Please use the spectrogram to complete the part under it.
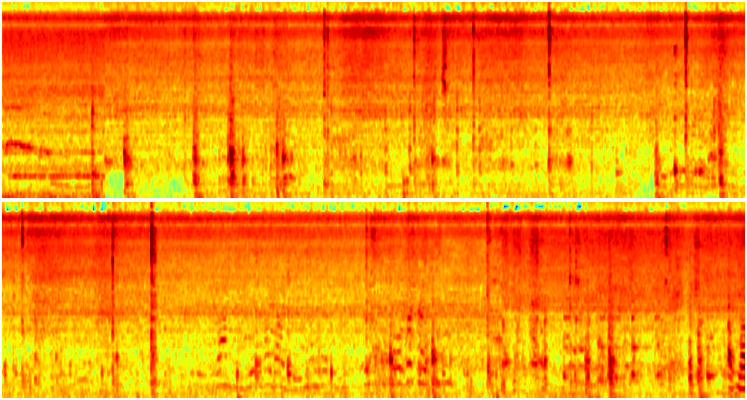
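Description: Food fries and sizzles in a pan in a rural houseboat kitchen, with steady hiss under repeated scraping stirs, and people talking nearby.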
